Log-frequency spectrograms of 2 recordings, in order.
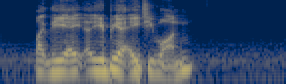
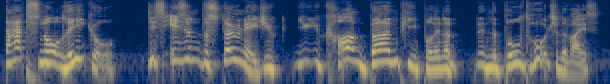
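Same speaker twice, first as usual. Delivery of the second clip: mock outrage; 7 semitones higher than usual. Real, not acted. Outraged at game text.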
